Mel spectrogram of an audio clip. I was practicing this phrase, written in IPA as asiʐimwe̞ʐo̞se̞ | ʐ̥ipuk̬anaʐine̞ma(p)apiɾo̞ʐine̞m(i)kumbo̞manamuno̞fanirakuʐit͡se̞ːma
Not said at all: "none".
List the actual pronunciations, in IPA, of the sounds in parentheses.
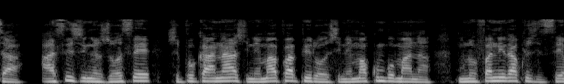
p, a

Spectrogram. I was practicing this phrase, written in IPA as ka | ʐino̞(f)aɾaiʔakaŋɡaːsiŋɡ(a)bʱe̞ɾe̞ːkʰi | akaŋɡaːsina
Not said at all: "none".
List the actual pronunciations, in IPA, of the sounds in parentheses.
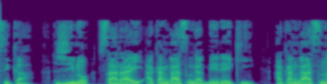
s, a

